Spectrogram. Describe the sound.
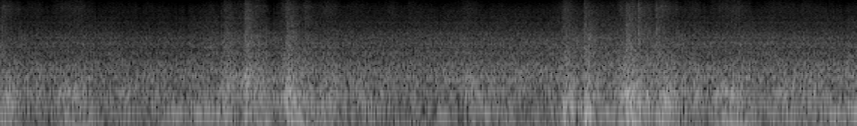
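A train runs on rails with a steady, continuous rumbling roar, swelling briefly louder with rattling surges partway through.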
